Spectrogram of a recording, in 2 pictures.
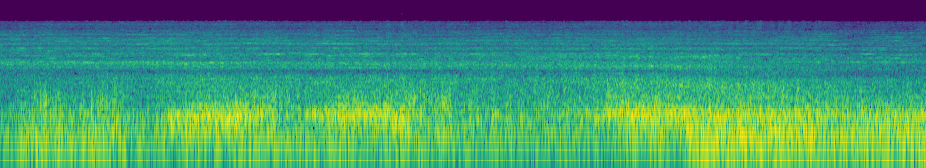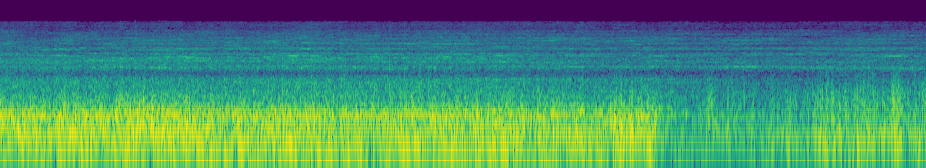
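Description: Freight cars rolling past close by: a steady rumble and rattle of steel wheels on rail, with a faint steady high squeal above it. The rumble gets quieter about twenty seconds in.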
